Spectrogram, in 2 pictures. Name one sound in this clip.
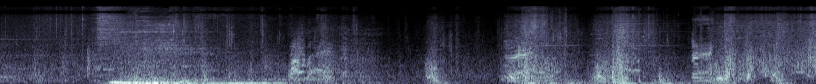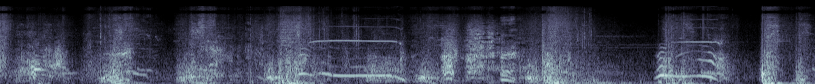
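Blades strike and slash in quick blows.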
